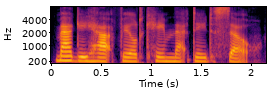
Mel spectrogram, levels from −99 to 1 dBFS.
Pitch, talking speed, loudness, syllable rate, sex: 200 Hz, 195 wpm, -20 LUFS, 4.4 syllables/s, female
